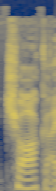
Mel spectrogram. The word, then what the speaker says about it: Chalk: And speaking of rejecting a penal substitutionary atonement, on the list at Monergism is Steve Chalky. – Yeah, don't you just say chalk? I think it's just one syllable, chalk.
